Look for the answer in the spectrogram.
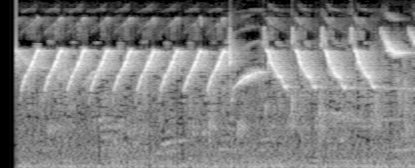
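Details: Canary song: a fast string of high, clear upslurred whistles repeated about three per second, then a lower rising note and a second series of sweeping trills, with faint low hum beneath.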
